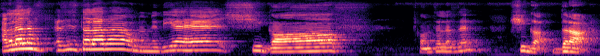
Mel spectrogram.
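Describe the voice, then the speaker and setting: A man with an Urdu accent teaching a vocabulary lesson, going through the words slowly and deliberately and repeating each pair. His voice sits high and comes across bright and a little tense. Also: highs cut off. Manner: slow, deliberate, repeats each word and its meaning. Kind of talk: classroom lesson on synonyms.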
